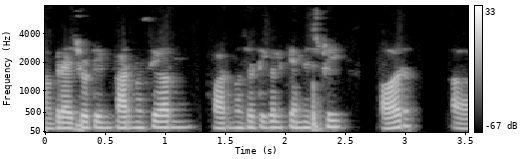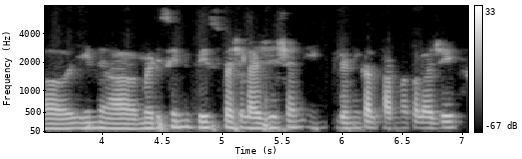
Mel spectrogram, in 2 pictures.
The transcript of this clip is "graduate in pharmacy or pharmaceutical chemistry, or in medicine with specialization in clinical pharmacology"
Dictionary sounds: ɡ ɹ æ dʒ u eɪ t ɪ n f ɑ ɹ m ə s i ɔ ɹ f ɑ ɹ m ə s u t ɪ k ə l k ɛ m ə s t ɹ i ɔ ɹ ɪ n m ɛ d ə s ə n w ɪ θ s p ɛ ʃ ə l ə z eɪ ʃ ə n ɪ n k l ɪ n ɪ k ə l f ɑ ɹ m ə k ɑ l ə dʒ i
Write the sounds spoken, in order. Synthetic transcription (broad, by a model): ɡ ɹ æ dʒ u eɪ t ɪ n f ɑ ɹ m ə s i ɔ ɹ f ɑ ɹ m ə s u t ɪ k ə l k ɛ m ə s t ɹ i ɔ ɹ ɪ n m ɛ d ə s ə n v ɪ s p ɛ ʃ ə l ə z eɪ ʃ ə n ɪ n k l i n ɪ k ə l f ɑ ɹ m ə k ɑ l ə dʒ i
